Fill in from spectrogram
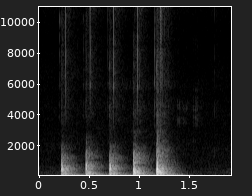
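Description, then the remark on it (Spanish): Five firm knocks on the wooden door of a house at night, in a steady, even rhythm, fairly loud, followed by silence. “Llamó a la puerta.”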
